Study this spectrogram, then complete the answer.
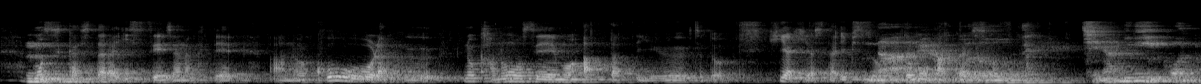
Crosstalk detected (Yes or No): Yes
